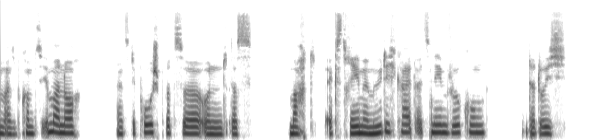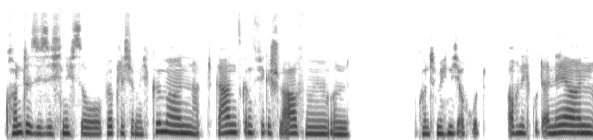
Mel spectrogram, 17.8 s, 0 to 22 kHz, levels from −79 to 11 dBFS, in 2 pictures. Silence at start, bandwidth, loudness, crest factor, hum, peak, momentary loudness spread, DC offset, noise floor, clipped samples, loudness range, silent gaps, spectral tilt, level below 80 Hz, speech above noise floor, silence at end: 0 s; 12.5 kHz; -16 LUFS; 14 dB; none; -2 dBFS; 13 LU; under 0.1%; under -90 dBFS; under 0.1%; 4 LU; 4.76-4.80 s, 7.75-7.81 s, 8.53-8.57 s, 8.76-8.81 s, 14.81-14.85 s; -7 dB/octave; -62 dBFS; over 75 dB; 0 s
